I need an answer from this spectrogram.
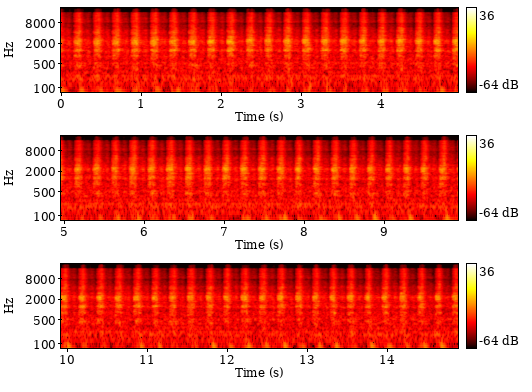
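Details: Panting of a Rottweiler during the birth of her puppies, fast and very regular breaths, a little over two per second, each a hissing rasp, sustained without a break over a low background hum.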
